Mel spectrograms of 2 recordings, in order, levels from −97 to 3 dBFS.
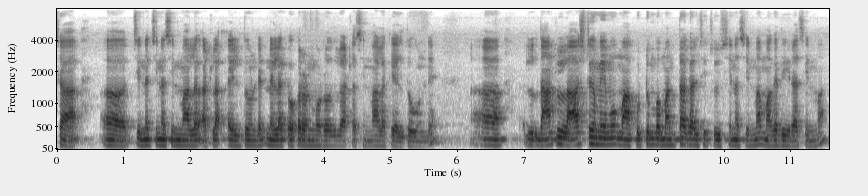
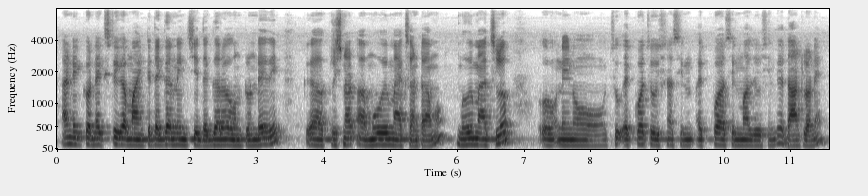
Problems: background sounds at intervals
